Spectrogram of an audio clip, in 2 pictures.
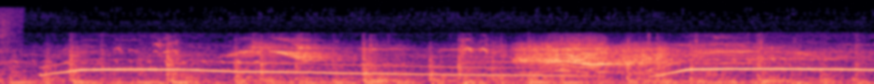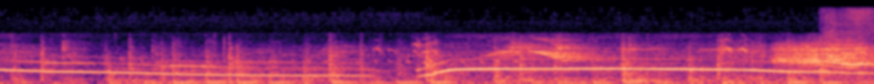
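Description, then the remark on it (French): Three long, mournful wolf howls, each rising quickly then sliding slowly downward over several seconds, spaced evenly with brief gaps, heard alone over a low steady hum. “Et si on commençait par les renards et les loups ?”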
